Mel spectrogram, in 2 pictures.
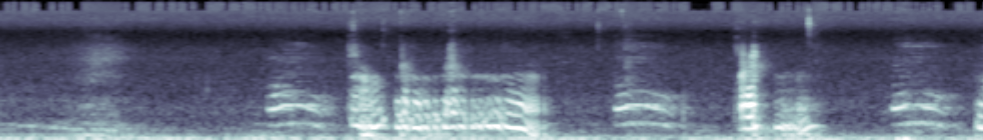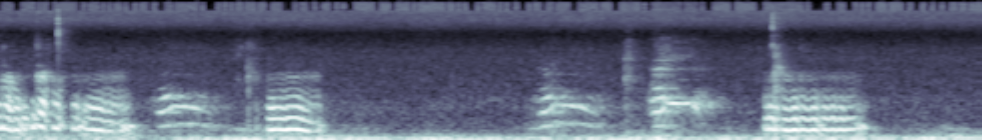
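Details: Sacred Birman cat talking to a seagull, giving a rapid series of short, harmonic chirps and trilled chatters in uneven bursts, some clustered in quick runs, with brief pauses between groups.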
